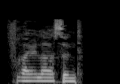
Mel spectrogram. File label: "freilassend", German; adjectives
